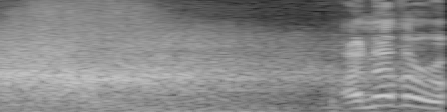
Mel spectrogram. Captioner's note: traffic whirring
